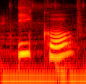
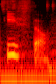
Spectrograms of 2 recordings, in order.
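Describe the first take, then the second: First: The middle consonant is a hard k sound. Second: The middle consonant is a soft th sound. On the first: The form would be spelled with a plain C. The speaker calls it wrong. "with a simple C, it would have it would not have made sense" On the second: The form is spelled with a Z. The speaker calls it right. "if you want to keep the sound th, we need to put the Z here"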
